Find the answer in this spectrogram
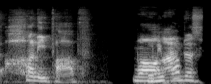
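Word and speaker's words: HuniePop: Like, Mans goes out after playing Hoonie Pop and buys like 3 anime body pillows.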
